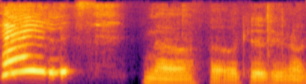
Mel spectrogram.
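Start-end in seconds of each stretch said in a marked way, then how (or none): 0.0-0.8 tiny, very high fairy voice. Trying out voices for a game character: fairy from Legend voice. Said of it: "I could do, like, the fairy from Legend".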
